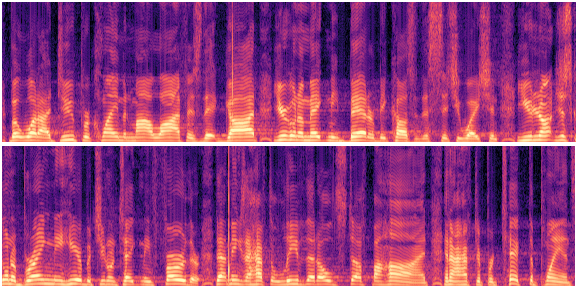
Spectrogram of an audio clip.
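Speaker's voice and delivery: loud, emphatic declaration of faith; proclaiming preaching. Acted. Preacher proclaiming that God will take them further, emphatic preaching. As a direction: proclaim it with full conviction.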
